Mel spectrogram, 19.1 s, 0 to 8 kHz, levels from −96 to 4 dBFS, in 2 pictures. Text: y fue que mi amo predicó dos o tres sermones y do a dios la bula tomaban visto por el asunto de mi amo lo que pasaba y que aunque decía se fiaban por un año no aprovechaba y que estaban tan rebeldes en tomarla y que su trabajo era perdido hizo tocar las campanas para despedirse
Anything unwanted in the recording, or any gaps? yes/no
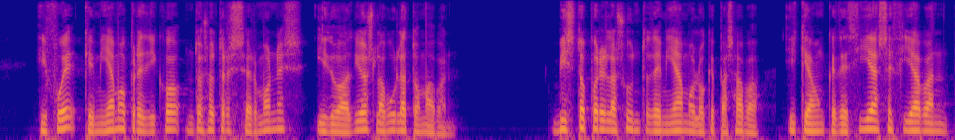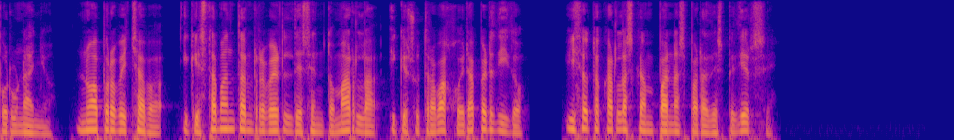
no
